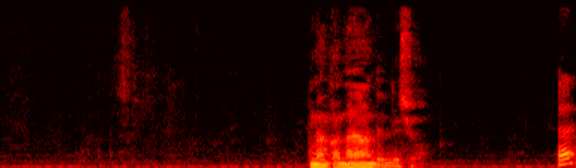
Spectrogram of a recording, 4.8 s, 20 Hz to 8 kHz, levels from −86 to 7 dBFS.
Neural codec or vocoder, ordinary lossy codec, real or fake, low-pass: codec, 16 kHz, 4 kbps, FreqCodec, larger model; none; fake; none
